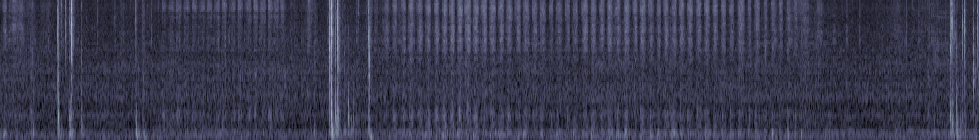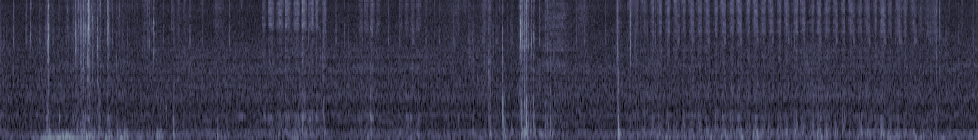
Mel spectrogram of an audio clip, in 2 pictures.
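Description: Paper being coloured in with quick back-and-forth scratchy strokes of a red colouring pencil, fairly faint. A few sharp taps and a brief low bump come a little past halfway.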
